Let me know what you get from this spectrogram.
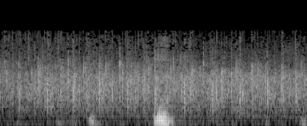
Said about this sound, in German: Gib dir mal einen Beifall.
